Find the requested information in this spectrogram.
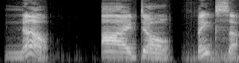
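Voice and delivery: low, slow, halting denial; Soray. Retold or imitated. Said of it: "And Soray's like".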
